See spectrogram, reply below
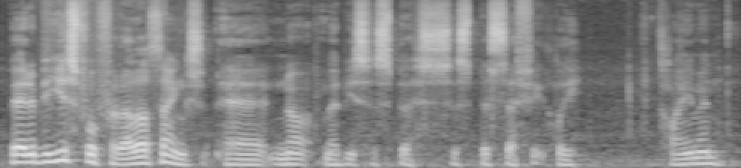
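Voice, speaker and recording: A mid-range, dark-toned male voice moves a little fast. The speaker is a man at home streaming a building game through a desk condenser microphone, casually chatting, muttering while building and being self-deprecating in his tutorial commentary.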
